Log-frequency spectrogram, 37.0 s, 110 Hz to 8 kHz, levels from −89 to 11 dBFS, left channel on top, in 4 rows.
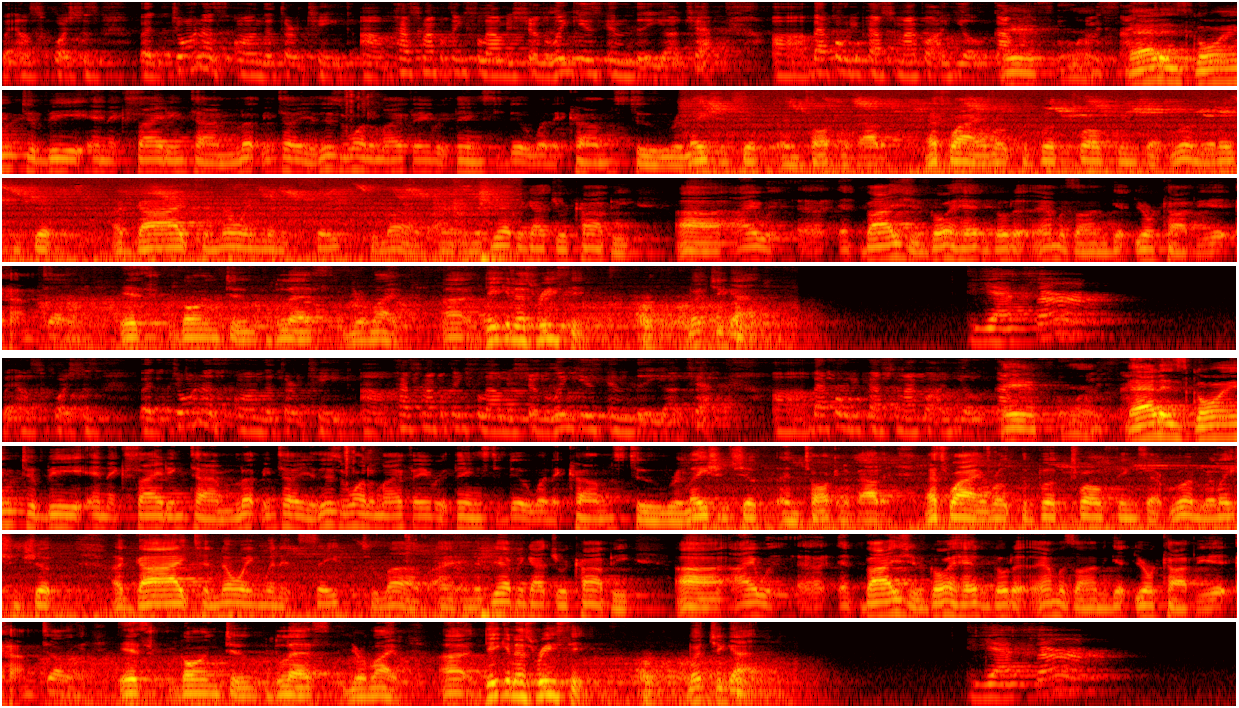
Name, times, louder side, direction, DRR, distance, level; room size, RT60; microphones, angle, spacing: voice 1, 0.0-8.6, left 2 dB, 40° left, 5 dB, 4.4 m, -42 dB
voice 2, 7.5-23.2 23.6-30.8 31.1-32.2 32.9-33.4, right 3 dB, 40° right, 8 dB, 1.0 m, -32 dB
sound 1, 8.6-10.8 11.2-11.3 11.7-12.2 12.6-14.0 14.6-14.8 16.2-17.3 17.6-19.4 19.7-19.9 20.3-20.4 21.3-22.0, right 7 dB, 70° right, 7.8 m, -57 dB
sound 2, 14.3-22.4, left 3 dB, 80° left, 1.9 m, -40 dB
Thunderstorm / Rain, 28.0-33.8, left 1 dB, 55° left, 5.0 m, -39 dB
voice 3, 35.0-35.9, left 1 dB, 5° right, 5 dB, 4.7 m, -37 dB
27.5 x 22.0 x 5.9 m, 0.83 s
head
